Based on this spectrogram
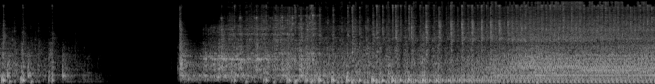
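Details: Troy-Bilt lawn mower after repair, started on jump pack with choke, carburetor flooded at first for unknown reason: single-cylinder cuts out, restarts and settles into a steady even putter with no misses or knocking; normal running.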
